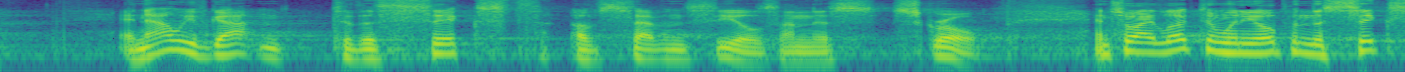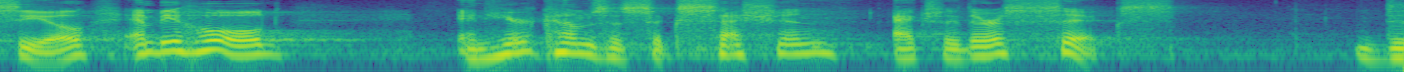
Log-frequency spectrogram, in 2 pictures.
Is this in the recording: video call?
no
